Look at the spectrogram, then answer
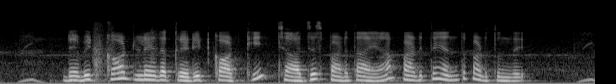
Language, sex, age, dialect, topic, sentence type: Telugu, female, 25-30, Utterandhra, banking, question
